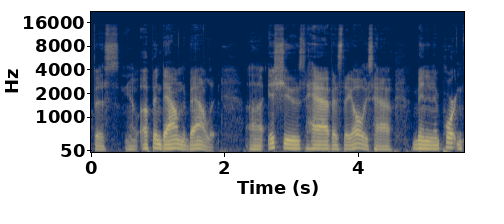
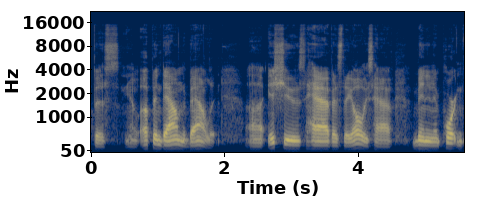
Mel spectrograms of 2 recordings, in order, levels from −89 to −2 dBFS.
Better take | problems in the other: first | thin; very; fading below 300 Hz

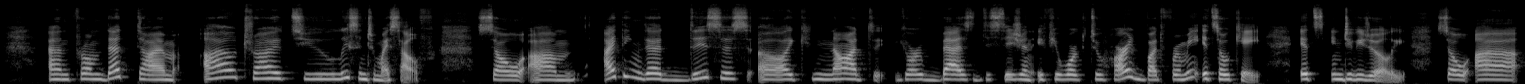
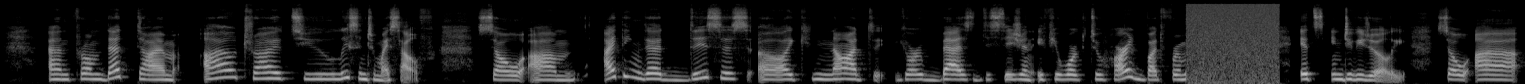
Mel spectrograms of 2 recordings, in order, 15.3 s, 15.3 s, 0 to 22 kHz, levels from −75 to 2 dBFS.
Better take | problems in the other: first | audio cutting out; filled with static; at 12 s for 1 s

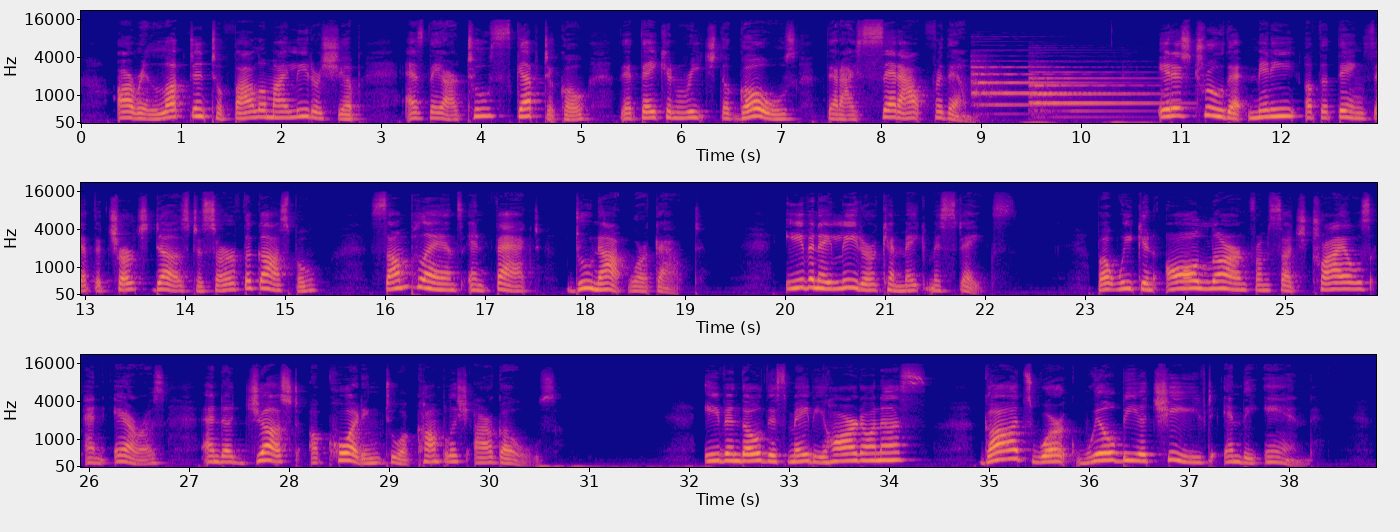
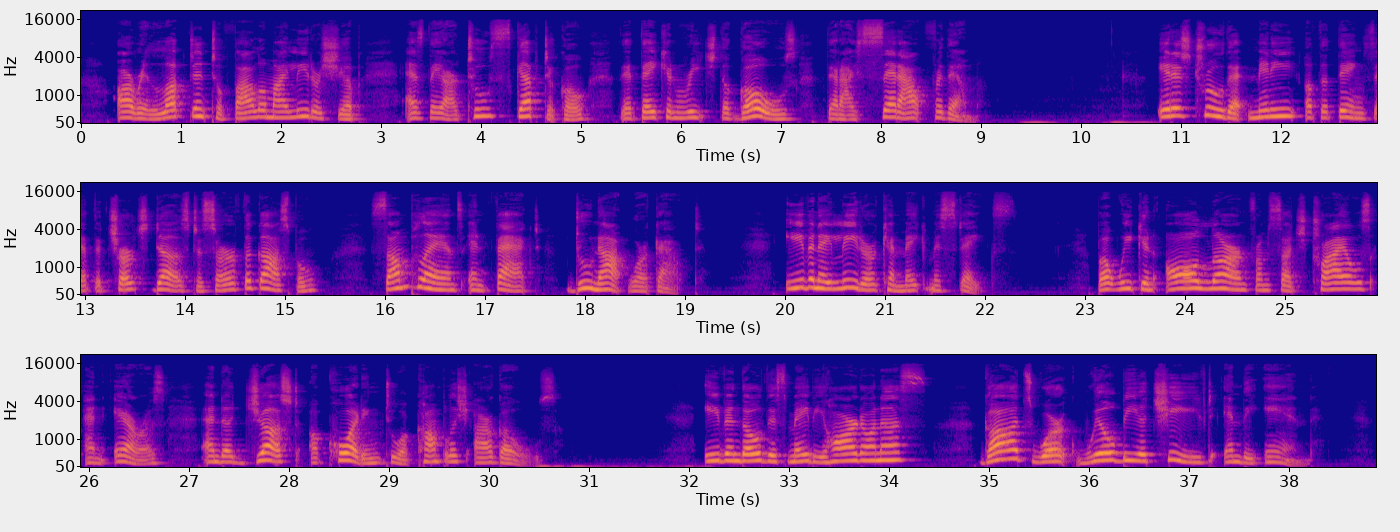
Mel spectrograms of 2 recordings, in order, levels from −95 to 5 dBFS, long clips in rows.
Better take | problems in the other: second | doorbell; noticeable; from 9 to 11 s; peak 4 dB below the speech

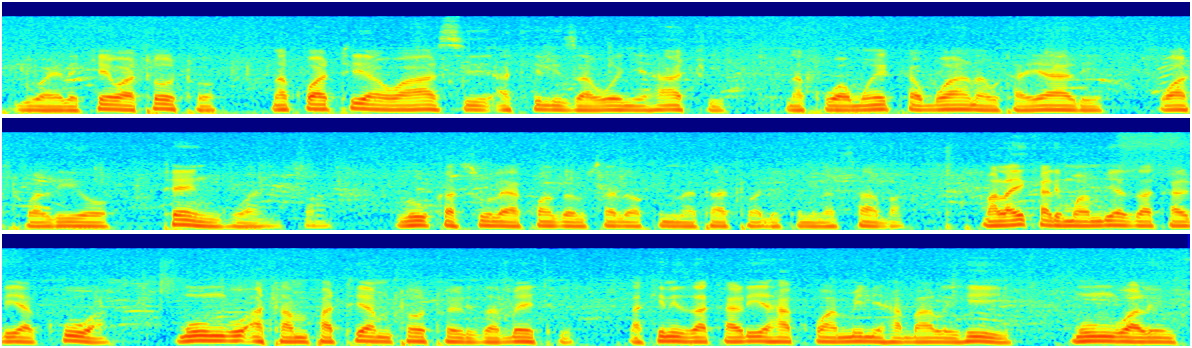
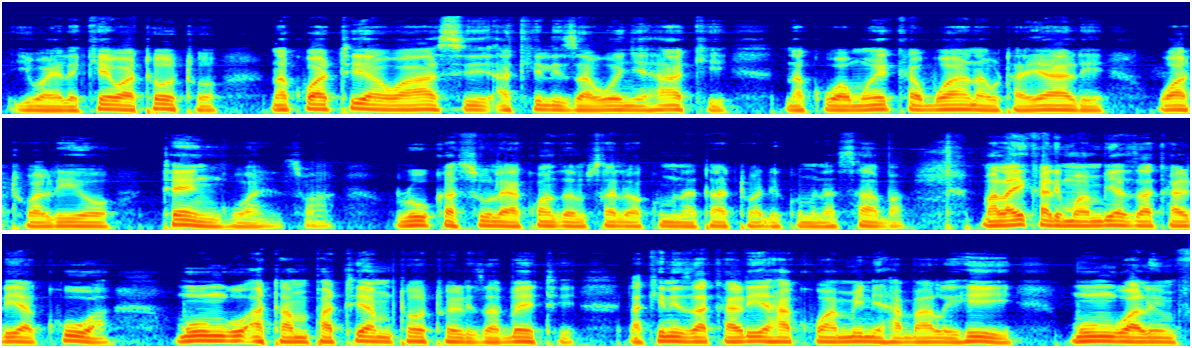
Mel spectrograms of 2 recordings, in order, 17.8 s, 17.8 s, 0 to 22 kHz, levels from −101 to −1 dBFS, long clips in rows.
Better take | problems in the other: second | hiss; noticeable; throughout; 15 dB below the speech

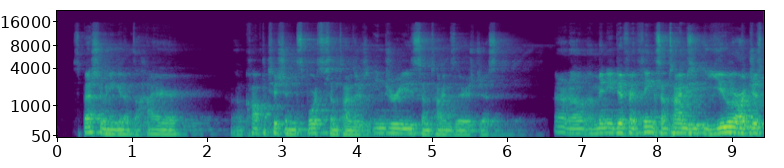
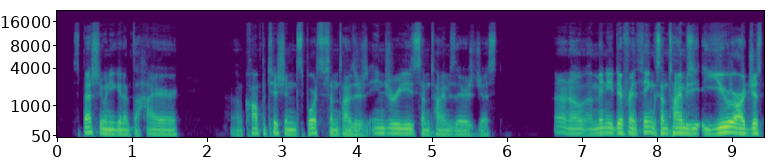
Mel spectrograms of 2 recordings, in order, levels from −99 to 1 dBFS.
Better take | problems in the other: second | room echo; noticeable; dies away in 1.3 s // off-mic speech; somewhat distant

